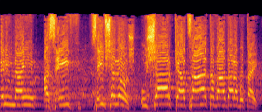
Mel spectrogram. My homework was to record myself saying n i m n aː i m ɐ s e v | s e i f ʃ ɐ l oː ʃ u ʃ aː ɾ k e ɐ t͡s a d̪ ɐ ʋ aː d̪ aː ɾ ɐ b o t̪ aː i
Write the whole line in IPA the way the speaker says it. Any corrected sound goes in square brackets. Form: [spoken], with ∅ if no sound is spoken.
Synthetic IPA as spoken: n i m n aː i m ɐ s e [f] | s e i f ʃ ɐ l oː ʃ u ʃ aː ɾ k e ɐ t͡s a [t̪] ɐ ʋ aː d̪ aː ɾ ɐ b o t̪ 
